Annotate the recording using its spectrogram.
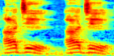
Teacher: جیم حروف کلکلا ہے اس لیے آواز لوٹ کر آئے. کلکلا کریں.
